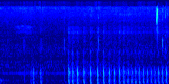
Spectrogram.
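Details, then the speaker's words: Small pug dog asleep: rapid, steady fluttering, purr-like rattle after a brief quiet in a small room; loud snoring. "Ooh, can you hear my dog snoring? That's my little pug dog. He snores pretty loud."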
